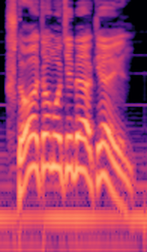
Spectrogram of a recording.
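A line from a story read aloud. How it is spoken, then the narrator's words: Distant roar. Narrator (Russian): проревел Двослир от завала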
